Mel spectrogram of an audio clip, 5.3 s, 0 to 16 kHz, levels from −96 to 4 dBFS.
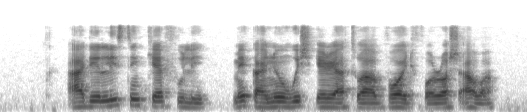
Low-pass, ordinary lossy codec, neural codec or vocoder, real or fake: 7.2 kHz; none; none; real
